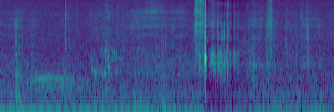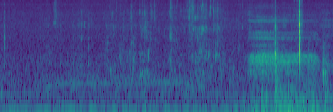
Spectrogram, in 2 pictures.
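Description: Minn Kota electric trolling motor running with a low hum and a faint steady whine, water against the boat's hull, and one sharp knock about three seconds in.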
